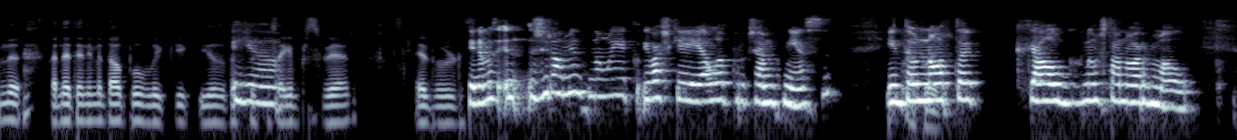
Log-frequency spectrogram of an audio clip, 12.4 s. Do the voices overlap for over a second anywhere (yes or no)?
no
